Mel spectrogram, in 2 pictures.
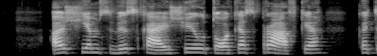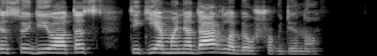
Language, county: Lithuanian, Vilnius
